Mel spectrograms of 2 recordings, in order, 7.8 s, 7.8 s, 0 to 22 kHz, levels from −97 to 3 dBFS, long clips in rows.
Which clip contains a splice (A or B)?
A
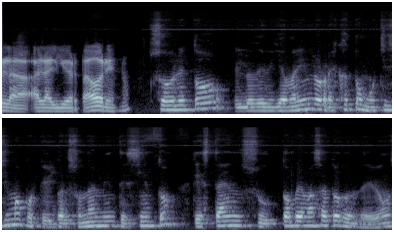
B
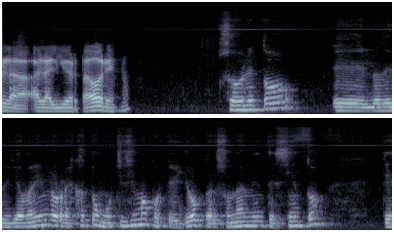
A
